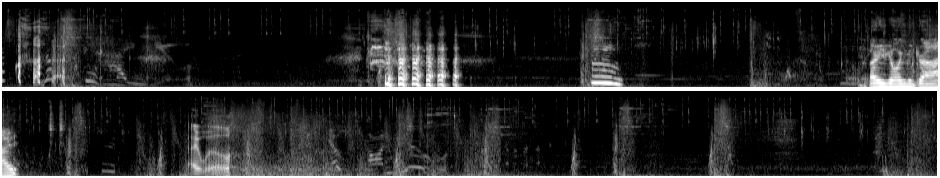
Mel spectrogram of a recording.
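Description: Short magical zaps and hits crackle in a fast game battle.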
